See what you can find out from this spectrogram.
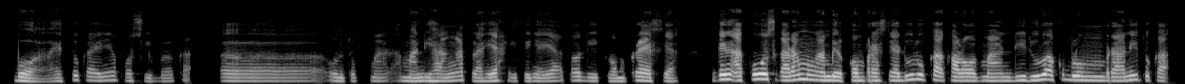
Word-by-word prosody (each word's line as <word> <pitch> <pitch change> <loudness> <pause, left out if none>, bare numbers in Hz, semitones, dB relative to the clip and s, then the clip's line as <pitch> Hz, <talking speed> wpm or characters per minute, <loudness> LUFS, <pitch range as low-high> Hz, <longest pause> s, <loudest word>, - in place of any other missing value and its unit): Boleh 150 -3 -1
tuh, 205 - -6
kayaknya 185 +1 -6
possible 150 -3 -13
Kak, - - -18 0.3
eee, 160 -1 -8
untuk 155 -1 -7
ma 160 0 -12
mandi 160 -1 -1
hangat 165 +4 -2
lah 155 -1 -4
ya, 170 +2 0
itunya 155 0 -6
ya, 165 +2 -4
atau 185 0 -5
dikompres 155 +2 -3
ya, - - -8 0.4
mungkin 230 +7 +6
aku 235 +6 +7
sekarang 205 +1 +2
mau 220 - +2
ngambil 185 -3 +3
kompresnya 180 0 0
dulu, 230 +2 +2
Kak, 195 -3 +1
kalau 175 -1 +3
mandi 170 +2 -1
dulu 200 +4 +6
aku 220 0 0
belum 190 -3 +2
berani 180 +5 0
tuh, 195 - -3
Kak. 165 -2 -4
170 Hz, 165 wpm, -21 LUFS, 160-190 Hz, 0.4 s, aku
